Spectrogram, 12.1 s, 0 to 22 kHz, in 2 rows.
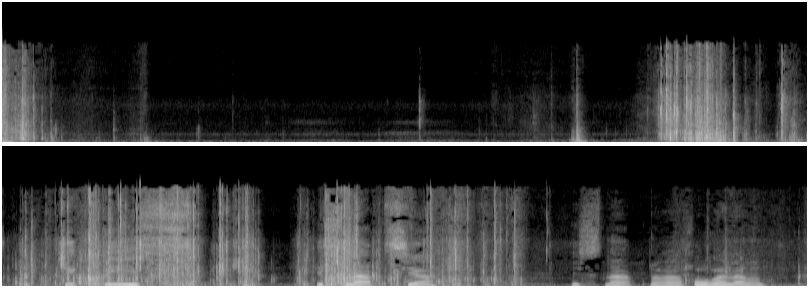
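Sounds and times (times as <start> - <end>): plastic snack bag crinkling: 0.0 - 0.5, 4.8 - 10.5.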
